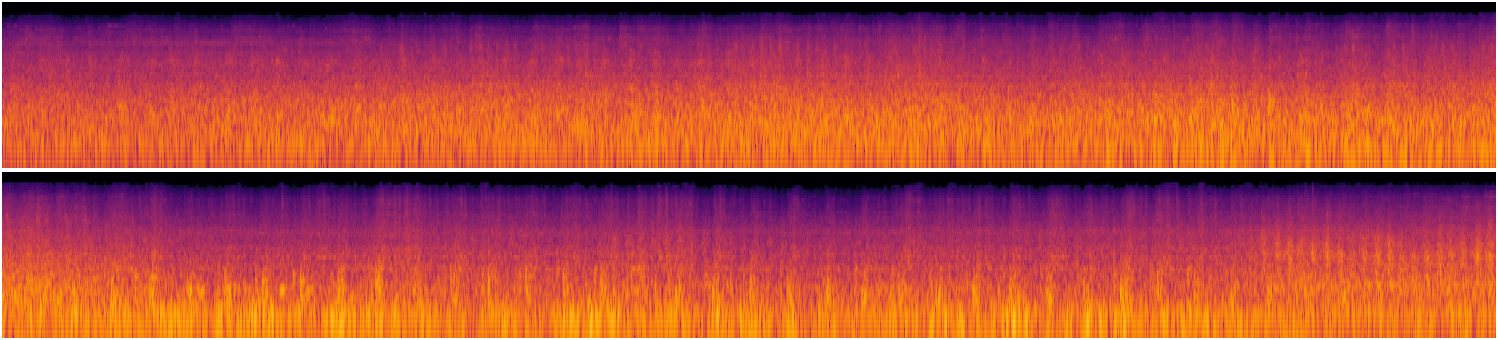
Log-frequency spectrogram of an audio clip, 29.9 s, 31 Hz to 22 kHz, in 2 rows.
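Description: Steam-hauled mixed freight train running, heard from an open coach window: wheels clicking over rail joints over a steady rolling rumble, with the NRZ 14A Garratt working ahead.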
